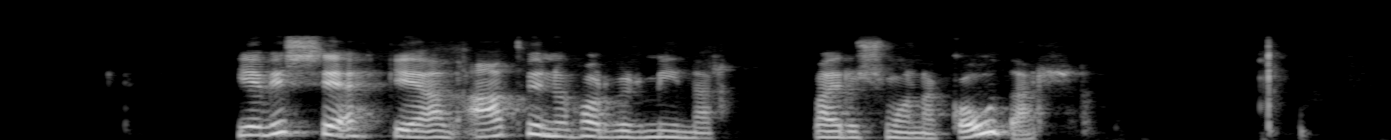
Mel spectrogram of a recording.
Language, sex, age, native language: Icelandic, female, 50-59, Icelandic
